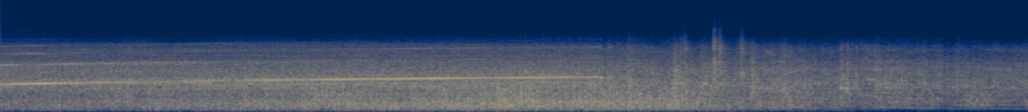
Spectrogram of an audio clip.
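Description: Mitsubishi Lancer Evo X rally car heard from inside the cabin at speed on a straight, with a high whine climbing slowly in pitch for about six seconds. The sound then eases off and grows quieter towards the end as the driver lifts and slows for a chicane.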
